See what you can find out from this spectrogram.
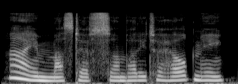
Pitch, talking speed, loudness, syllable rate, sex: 195 Hz, 175 wpm, -16 LUFS, 4.8 syllables/s, female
